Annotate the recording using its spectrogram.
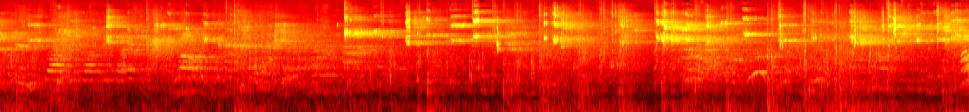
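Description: Young people call out to one another in a large echoing hall.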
